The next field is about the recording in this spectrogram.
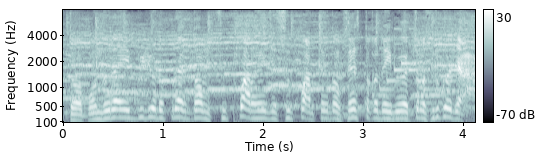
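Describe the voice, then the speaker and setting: A man presents a casual video intro at a very rapid pace. His voice is high for a man. Faint music plays behind him. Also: fairly even intonation, some chatter behind. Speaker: channel presenter.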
